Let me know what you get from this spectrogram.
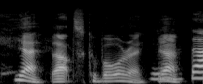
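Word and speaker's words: Kaboré: Uh, I want to write a chant for Camore. Is that how you say it? Am I saying it? Kabor.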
